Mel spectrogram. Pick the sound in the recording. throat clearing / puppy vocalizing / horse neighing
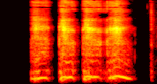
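throat clearing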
